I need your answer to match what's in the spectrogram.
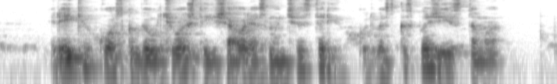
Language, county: Lithuanian, Alytus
